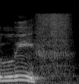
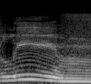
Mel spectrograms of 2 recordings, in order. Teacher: a hurry and I need to Leaf is that correct no it's not leaf with an unvoiced F I should have said leave with a voiced V sound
